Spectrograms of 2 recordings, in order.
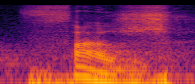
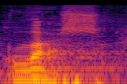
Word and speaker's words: thus: a fool of myself saying dumb things like fuzz instead of thus so or things for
